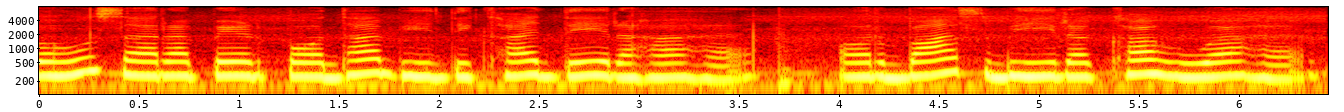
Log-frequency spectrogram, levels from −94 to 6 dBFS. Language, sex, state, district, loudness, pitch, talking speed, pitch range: Hindi, female, Jharkhand, Palamu, -11 LUFS, 255 Hz, 140 wpm, 245-265 Hz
